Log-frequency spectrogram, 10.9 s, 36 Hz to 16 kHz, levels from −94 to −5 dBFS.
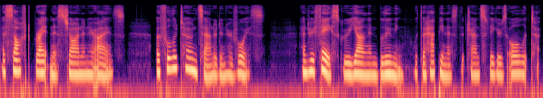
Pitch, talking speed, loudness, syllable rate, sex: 165 Hz, 160 wpm, -20 LUFS, 4.5 syllables/s, female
